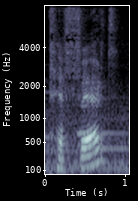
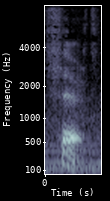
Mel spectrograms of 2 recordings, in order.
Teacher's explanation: پی اف وقتی که با هم دیگه میان تقریبا میشه گفت که پی خونده نمیشه · Shown in: second take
